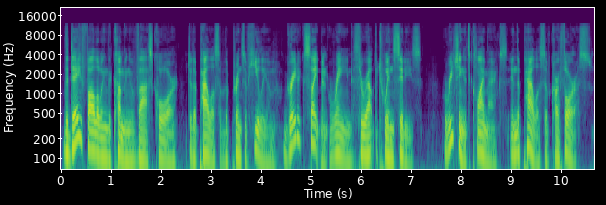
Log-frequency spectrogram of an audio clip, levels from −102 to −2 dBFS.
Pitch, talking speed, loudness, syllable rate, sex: 105 Hz, 175 wpm, -23 LUFS, 5.2 syllables/s, male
